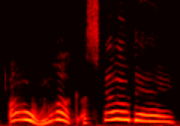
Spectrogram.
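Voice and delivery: high, slow, amazed; delighted wonder. Acted. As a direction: marvel at the snow like a child. Delighted show of a snow day.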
